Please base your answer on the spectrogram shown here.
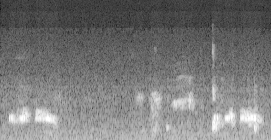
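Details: Spotted dove lure call in the morning, used to draw wild doves: short mellow cooing phrases at the start, a quiet gap with faint other bird notes, then another cooing phrase, over soft background hiss.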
